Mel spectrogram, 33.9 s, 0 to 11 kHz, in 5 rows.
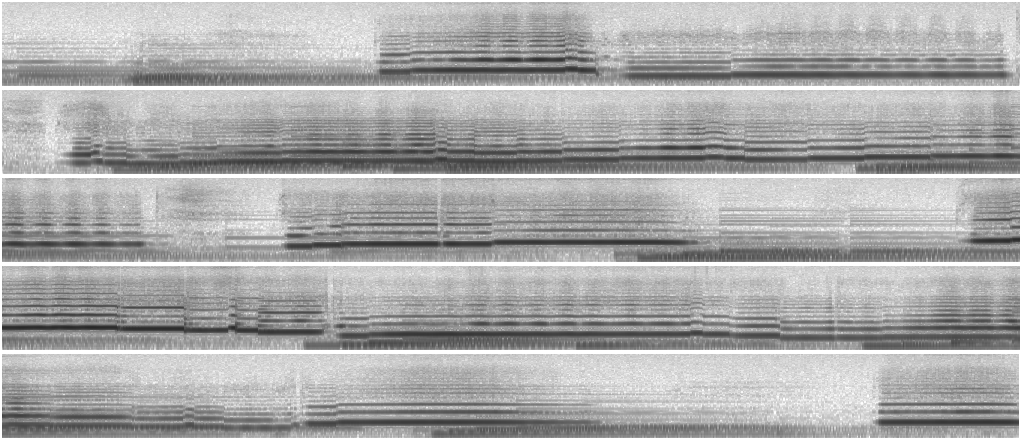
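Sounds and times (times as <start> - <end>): flute playing slow air: 0.0 - 33.9.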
